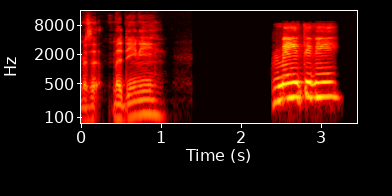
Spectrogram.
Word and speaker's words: Medini: Medini is the correct way to pronounce it, but yeah, everyone says Medini, so I've accepted that as well. It's kind of difficult to pronounce the Sinhalese way, so that's fine.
